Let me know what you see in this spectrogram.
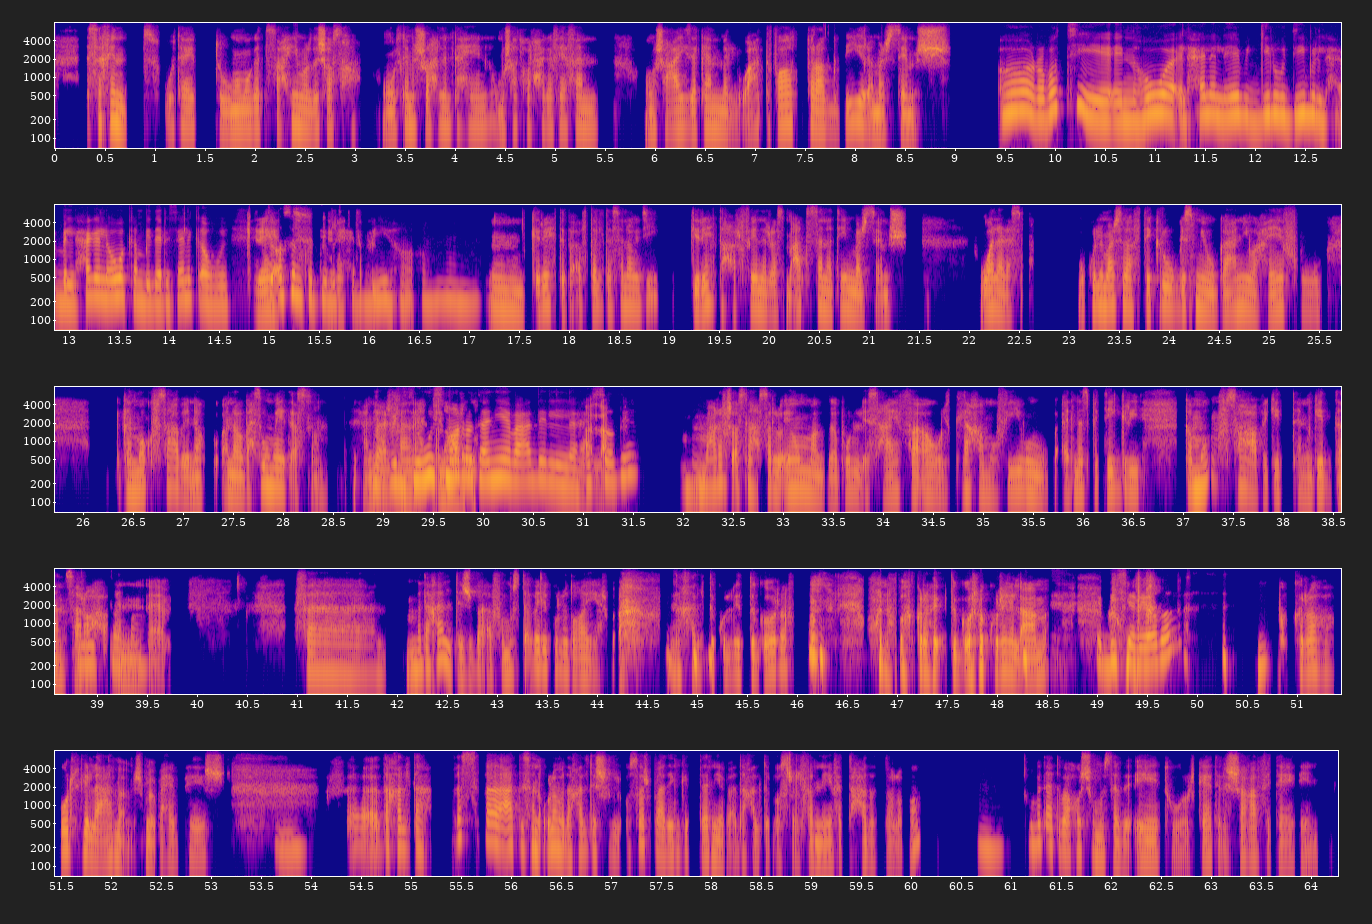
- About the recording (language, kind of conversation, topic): Arabic, podcast, احكيلي عن هوايتك المفضلة وإزاي حبيتها؟
- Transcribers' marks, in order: tapping; laugh; chuckle; laughing while speaking: "وأنا باكره التجارة كُره العَمَى ودخلْت"; chuckle; chuckle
